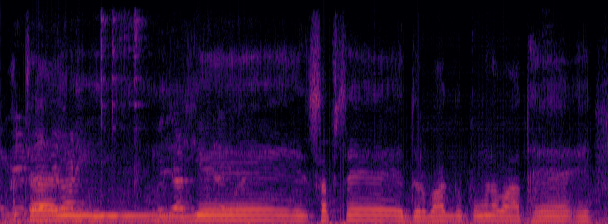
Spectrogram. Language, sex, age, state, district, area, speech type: Hindi, male, 45-60, Madhya Pradesh, Hoshangabad, rural, spontaneous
